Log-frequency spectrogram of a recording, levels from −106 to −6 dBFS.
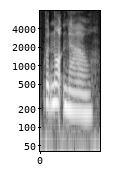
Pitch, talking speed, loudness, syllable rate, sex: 205 Hz, 200 wpm, -17 LUFS, 4.4 syllables/s, female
